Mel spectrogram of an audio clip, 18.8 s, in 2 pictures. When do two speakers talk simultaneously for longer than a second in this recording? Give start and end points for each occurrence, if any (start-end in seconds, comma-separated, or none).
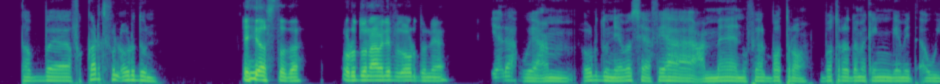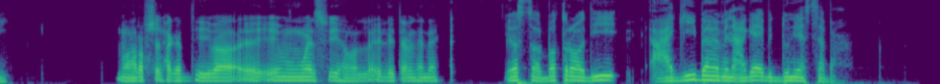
none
